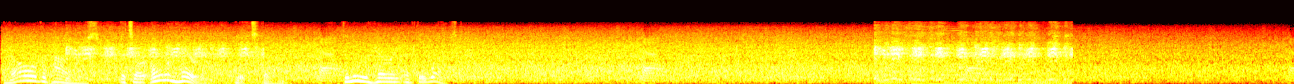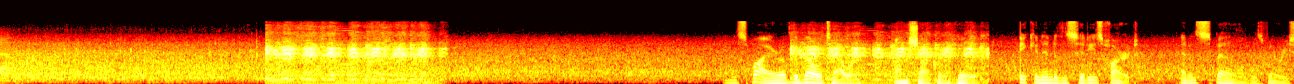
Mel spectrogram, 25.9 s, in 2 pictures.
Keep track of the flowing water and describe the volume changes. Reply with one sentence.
The volume of the flowing water goes down.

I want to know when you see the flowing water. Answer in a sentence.
The flowing water can be heard from 0.0 to 25.8 s.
